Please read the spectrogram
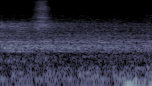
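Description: Faint stadium crowd and polite applause from a television broadcast, heard through the TV's speakers in a room, with a short hiss about half a second in.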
